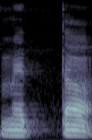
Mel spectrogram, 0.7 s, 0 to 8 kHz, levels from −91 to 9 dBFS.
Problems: none marked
